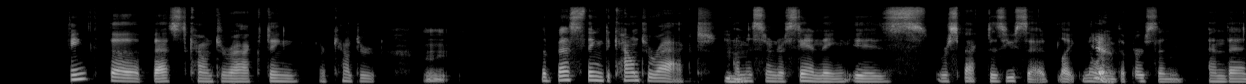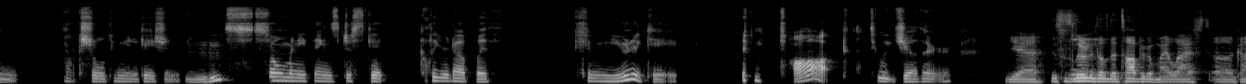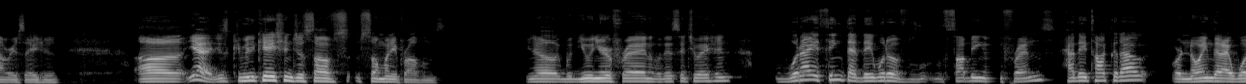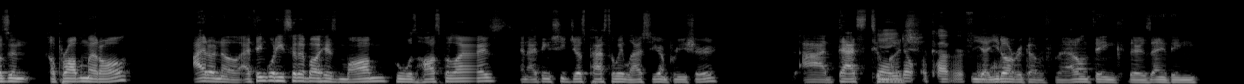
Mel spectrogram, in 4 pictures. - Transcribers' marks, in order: other background noise; tapping; laughing while speaking: "and"
- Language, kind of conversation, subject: English, unstructured, What worries you most about losing a close friendship because of a misunderstanding?
- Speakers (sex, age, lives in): male, 30-34, United States; male, 35-39, United States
